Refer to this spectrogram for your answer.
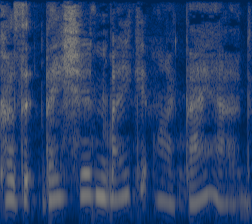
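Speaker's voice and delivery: hushed whisper. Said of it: "Why you whispering all of a sudden?".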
